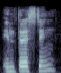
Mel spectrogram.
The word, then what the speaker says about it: interesting: Okay, now, you don't want to pronounce a Spanish T, saying interesting. It's interest. So pronounce a CH sound, actually. So it's interesting.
